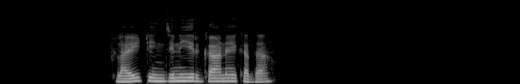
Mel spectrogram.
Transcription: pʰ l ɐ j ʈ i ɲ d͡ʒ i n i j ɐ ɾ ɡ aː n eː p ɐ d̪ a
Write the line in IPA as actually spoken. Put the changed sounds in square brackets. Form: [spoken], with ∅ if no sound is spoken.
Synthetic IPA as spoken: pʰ l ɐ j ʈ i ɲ d͡ʒ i n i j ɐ ɾ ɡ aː n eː [k] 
